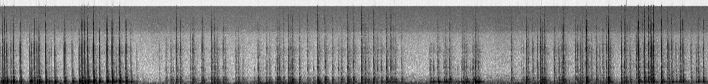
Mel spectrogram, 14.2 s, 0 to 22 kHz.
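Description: A large, flat, hollow ASRock B650E Taichi Lite motherboard retail box of glossy black printed cardboard is held up in both hands and tapped with the fingernails and fingertips. The result is a rapid, continuous patter of dull, hollow thumps and knocks, low-pitched and deadened with almost no ring, growing denser and louder in bursts.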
